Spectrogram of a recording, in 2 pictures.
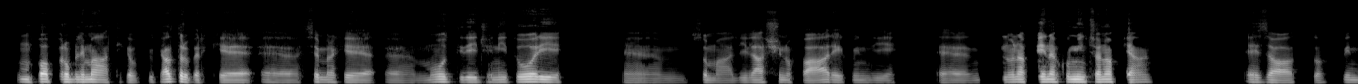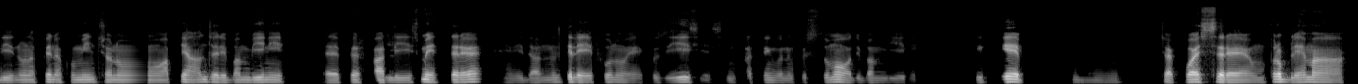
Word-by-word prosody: un 115 -1 -2
po' 120 +1 +8
problematica, 115 -3 +2
più 110 +3 -17
che - - -10
altro 120 -2 +6
perché, 100 0 -3
ehm, 100 -2 -10
sembra 110 -1 -4
che 100 -2 -4 0.4
molti 115 +4 -2
dei 110 0 +1
genitori, 110 +1 +4 0.6
ehm, 95 -1 -15
insomma 95 -1 -11
li 100 +2 -13
lascino 105 0 -5
fare 105 +3 -1
e 100 - -9
quindi, 100 -2 -14 0.4
ehm, 95 0 -10 0.2
non 115 +1 0
appena 120 +1 +5
cominciano 120 0 +6
a - - +5
piang 110 +1 -1 0.9
esatto. 100 -2 -3
Quindi 105 -1 -6
non 105 +1 -7
appena 110 +1 -4
cominciano 105 -1 -6
a 100 - -5
piangere 110 -1 -2
i - - -7
bambini, 105 0 -4 0.4
eh 100 -1 -5
per 105 -2 -6
farli 105 -1 -4
smettere, 115 +3 0 0.2
gli 100 0 -21
danno 100 +1 -12
il 105 - -14
telefono 105 0 -3
e 95 -2 -16
così 100 +3 -6
si 105 -1 -22
si - - -27
intrattengono 100 0 -15
in 95 - -18
questo 100 +2 -15
modo 105 -3 -2
i - - -20
bambini. 95 -2 -17 0.6
Il 110 -1 -15
che, 125 -2 +7 0.5
mhmm, 100 -1 -23 0.4
cioè - - -1
può 115 - +5
essere 105 -2 +5
un 105 0 -10
problema 110 -3 +1
105 Hz, 135 wpm, -23 LUFS, 100-110 Hz, 0.9 s, po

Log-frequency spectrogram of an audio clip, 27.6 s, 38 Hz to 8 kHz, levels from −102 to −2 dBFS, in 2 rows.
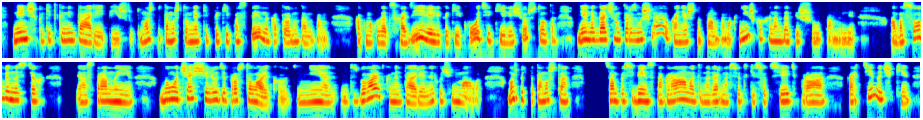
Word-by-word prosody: меньше 235 +4 +4
какие-то 200 +1 -8
комментарии 205 -7 +1
пишут. 80 0 -8
Может, 215 +3 0
потому 205 -4 -1
что 215 - -5
у - - -1
меня 195 +1 +2
какие-то 195 0 -12
такие 185 0 -5
посты, 185 -7 -1
на 200 -3 0
которы 170 - -2
ну 185 - -4
там 160 -3 -4
там - - -8 0.4
как - - -5
мы 165 -1 -3
куда-то 160 0 -1
сходили 205 +8 +3
или 185 -2 +3
какие 165 -1 -6
котики 210 +1 -1
или 165 -1 -2
еще 170 - -1
что-то. 195 +1 -4 0.3
Я 220 +1 +4
иногда 225 0 +5
о - - +7
чём-то 225 -1 -1
размышляю, 240 - 0
конечно, 180 +3 -2
там - - -1
там - - -4
о - - -4
книжках 255 +1 -1
иногда 195 -1 0
пишу 190 - -5
там - - -5
или - - -5 0.5
об 165 - 0
особенностях, 215 -1 +2 0.5
а, 175 -2 -1
страны, 190 -2 +2 0.4
но 225 +4 +4
чаще 245 -1 +3
люди 220 +1 +1
просто 205 0 0
лайкают. 175 +2 +1
Не, 175 -1 0
ну 95 - -8
то - - -11
есть 195 - -6
бывают 290 +9 +6
комментарии, 180 - +1
но 160 +5 -5
их 200 0 -5
очень 195 0 -3
мало. 185 - -1 0.4
Может 240 +4 +2
быть, 225 -1 -4
потому 200 +1 0
что 195 -3 -1 0.5
сам 205 -1 +2
по 195 - -3
себе 200 0 +2
"Инстаграм"- 195 +4 +3
это, 195 0 -3
наверно, 180 +1 -1
всё-таки 185 0 -7
соцсеть 195 +4 -2
про 175 -1 +2 0.3
картиночки 230 - -1
195 Hz, 160 wpm, -24 LUFS, 180-215 Hz, 0.5 s, о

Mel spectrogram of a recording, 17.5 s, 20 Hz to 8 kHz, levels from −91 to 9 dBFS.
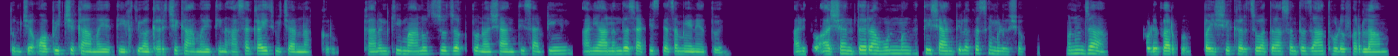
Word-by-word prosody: तुमच्या 140 -2 -1
ऑफिसची 165 +4 +1
कामं 140 -3 +2
येतील 130 0 0
किंवा 145 -2 +3
घरची 135 +5 -3
कामं 140 -5 -1
येतील, 135 +1 -1
असा 135 +4 -3
काहीच 160 +1 +4
विचार 140 -1 -1
नका 130 0 +2 0.2
करू. - - -10 0.4
कारण 145 +2 -1
की 170 - -1
माणूस 160 +2 -1
जो 165 - +3
जगतो 160 0 +2
ना, 135 -2 +2
शांतीसाठी 145 +3 -2 0.3
आणि 150 +2 -1
आनंदासाठीच 155 +1 +1
त्याचा 150 +2 +1
मेन 140 -2 +2
हेतु 135 -2 -2
आहे 120 +2 -7 0.9
आणि 150 +1 -2
तो - - +2
अशांत 160 +1 +1
राहून, 170 +1 +2
मग 175 -1 -4
ती 185 - +5
शांतीला 165 -1 0
कसं 190 -1 -2
मिळू 150 -3 -2
शकतो? 140 - -12 0.3
म्हणून 180 +1 -1
जा, 180 0 +5 0.6
थोडेफार 445 0 +5
प - - -4 0.2
पैसे 145 +2 +3
खर्च 150 -1 0 0.2
असेल, 155 0 0
तर - - +4
जा 155 0 0
थोडंफार 140 -1 0
लांब 130 +1 +2
150 Hz, 160 wpm, -23 LUFS, 140-165 Hz, 0.9 s, ती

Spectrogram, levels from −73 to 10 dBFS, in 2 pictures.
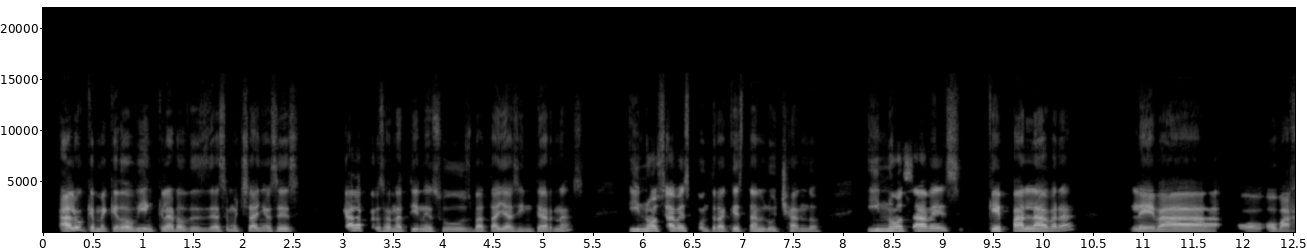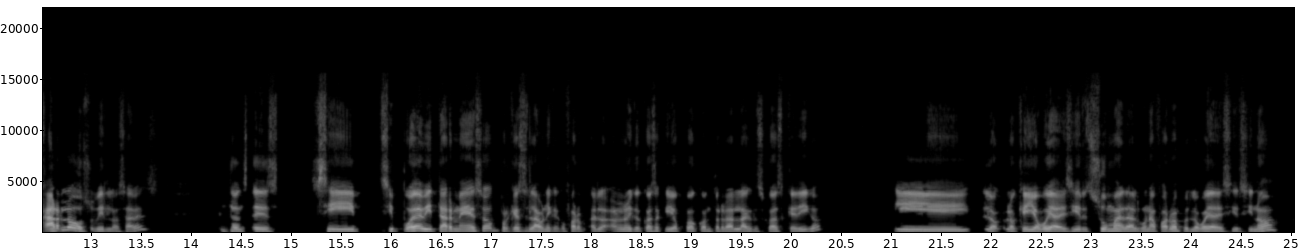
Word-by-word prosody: algo 250 +4 +6
que 205 - +1
me 155 -5 -1
quedó 165 +4 +1
bien 185 0 +1
claro 180 0 0
desde 150 +1 -6
hace 190 - -3
muchos 205 -1 -5
años 200 -2 +1
es, 185 0 -1 0.4
cada 245 +1 +5
persona 185 -5 -4
tiene 175 0 -2
sus 140 -3 -7
batallas 155 +3 +1
internas 155 - -3 0.4
y 175 0 0
no 200 +2 +4
sabes 210 0 +3
contra 155 -3 -2
qué 170 - +2
están 175 +1 0
luchando 150 -1 -5 0.4
y 170 +1 0
no 190 +3 +3
sabes 205 +2 +4 0.2
qué 175 0 +6
palabra 185 - +4 0.5
le 150 -2 +4
va 155 -2 +6
o 140 0 -5
o 155 +1 -1
bajarlo 180 - +3
o 175 - -2
subirlo, 130 -3 -7
¿sabes?, 280 - -10 0.6
entonces, 150 0 -4 0.3
si 150 +2 0 0.2
si 175 - -5
puedo 175 +3 +3
evitarme 170 -1 +2
eso, 200 +4 -4
porque 150 -4 -6
esa 155 - -10
es - - -11
la 145 - +1
única 155 -2 -7
co 130 - -17
form 150 +2 -6
es 155 - -7
la 155 -1 -6
única 155 -1 -5
cosa 150 +2 -6
que 135 - -6
yo 140 - -3
puedo 150 -1 -5
controlar, 135 0 -5
las 135 -6 -5
cosas 150 0 -6
que 130 - -5
digo, 150 - -5 0.7
y 140 -2 0
lo 150 -1 -5
lo 145 -2 -5
que 145 - +1
yo 150 - +3
voy 170 0 +3
a - - +5
decir 140 +2 -4
suma 170 0 -2
de 145 - -1
alguna 150 +4 -4
forma, 180 +6 -2
pues 150 -5 -11
lo 125 - -4
voy 140 +1 0
a - - +2
decir, 125 +1 -6
si 135 +2 -8
no, 225 +9 -4
155 Hz, 195 wpm, -24 LUFS, 145-180 Hz, 0.7 s, algo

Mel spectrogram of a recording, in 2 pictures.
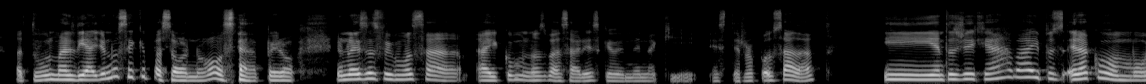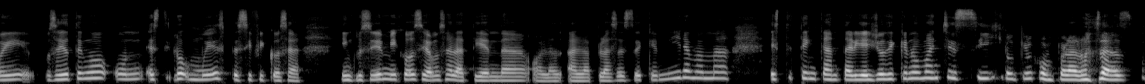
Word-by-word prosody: o - - -4
tuvo 195 +3 -2
un 225 - +3
mal 215 -1 +4
día, 210 0 +5
yo 245 +5 +1
no 355 +5 0
sé 340 -3 -2
qué 360 - -5
pasó, 195 -5 +2
¿no? 180 +8 -1
O 235 - +4
sea, 180 -4 +1
pero 190 -2 0 0.4
en 205 - 0
una 230 - +5
de 235 - +7
esas 255 +1 +1
fuimos 230 -1 -1
a 185 -6 -2
ahí 185 -1 0
como 215 0 -4
unos 190 -1 -4
bazares 170 -1 -5
que 165 - -7
venden 155 0 -8
aquí, 155 - -16
este, 160 +1 -14
ropa 170 +1 -4
usada. 195 0 -2 0.6
Y 225 -1 +3
entonces 225 +1 +3
yo 245 - +1
dije: 245 0 -1
"Ah, 300 +5 -3
bye", 330 -1 +1
pues 260 -5 -6
era 255 +4 +5
como 265 -7 +2
muy 205 +3 -1
o 205 - -10
sea, 220 +2 0
yo 235 - +4
tengo 280 +3 0
un 245 +1 -3
estilo 255 +1 0
muy 225 0 0
específico. 215 -6 -4
O 180 - 0
sea, 175 -3 -4 0.4
inclusive 205 +2 -1
mi 240 -1 +1
hijo, 230 0 +1
si 225 -1 -1
vamos 205 +3 0
a 225 - 0
la 190 -4 +1
tienda 180 -1 -2
o - - -9
a - - -5
la 160 0 -5
a 165 - -2
la 160 0 -3
plaza, 175 +1 -5
es 190 -1 -6
de 205 - -3
que: 205 0 -7
"Mira, 285 +8 -2
mamá, 285 -1 -3 0.4
este 240 +5 -4
te 285 - -7
encantaría." 220 -5 +3
Y 215 - +4
yo 240 +2 +5
de 240 0 +1
que: 270 - -3
"No 280 0 +1
manches, 295 -1 0
sí, 280 +1 -3
lo 255 -3 -1
quiero 270 +2 -4
comprar", 220 -4 +5
o 225 - +6
sea, 230 -1 +7
s 210 0 -2
220 Hz, 225 wpm, -22 LUFS, 190-250 Hz, 0.6 s, de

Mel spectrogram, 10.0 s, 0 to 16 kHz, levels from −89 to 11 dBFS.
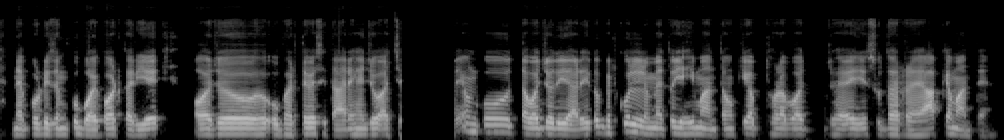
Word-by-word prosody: Nepotism 110 +1 0
को 120 - 0
boycott 105 +2 +4
करिए 105 +3 +2 0.4
और 110 0 +5
जो 110 0 +5
उभरते 105 +2 -2
हुए 115 - +4
सितारे 100 +1 0
हैं, 110 0 -2
जो 110 +1 0
अच्छे - - -2 0.6
हैं, - - -6
उनको 150 -1 -3 0.2
तवज्जोह 115 0 +3
दी 110 0 +2
जा 105 - +2
रही 110 +3 -1
है। - - -4
तो 135 - -2
बिल्कुल, 140 0 -1
मैं 110 -2 -1
तो - - -5
यही 120 -1 0
मानता 105 0 -2
हूँ 105 0 -5
कि - - -1
अब 115 - -1
थोड़ा-बहुत 110 - -1 0.2
जो 105 - -11
है, 105 +1 +1
ये 110 - -3
सुधर 110 -1 -3
रहा 95 -1 0
है। 95 - +1
आप - - +4
क्या - - 0
मानते - - -1
हैं? 90 - -23
110 Hz, 235 wpm, -24 LUFS, 105-115 Hz, 0.6 s, और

